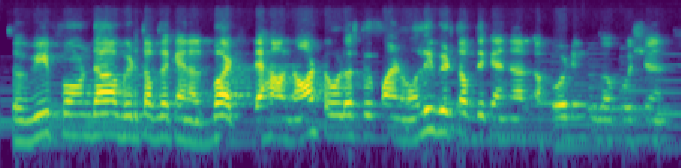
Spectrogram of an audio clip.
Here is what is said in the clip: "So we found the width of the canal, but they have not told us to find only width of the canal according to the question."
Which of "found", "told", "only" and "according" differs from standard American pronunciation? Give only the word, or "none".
none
